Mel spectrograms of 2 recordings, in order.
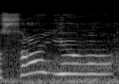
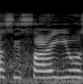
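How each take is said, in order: First: Saryu! sung out high and bright; Saryu! chimed high, announcer-style; name called out high. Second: Said in the usual way. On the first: Shown as a demonstration. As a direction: call out Saryu! up high like a jingle.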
